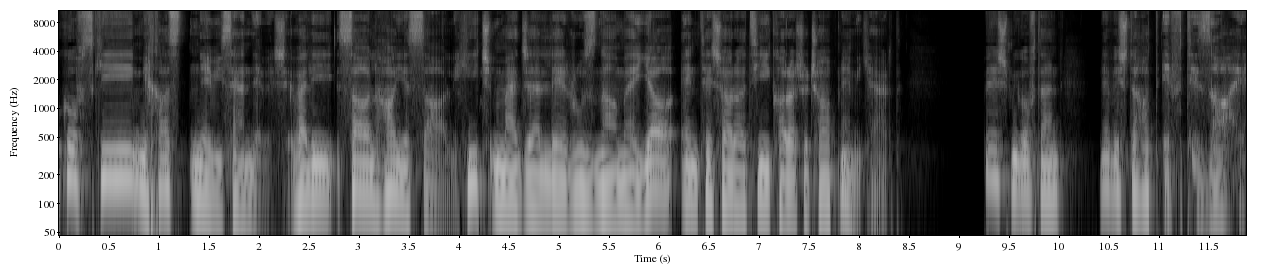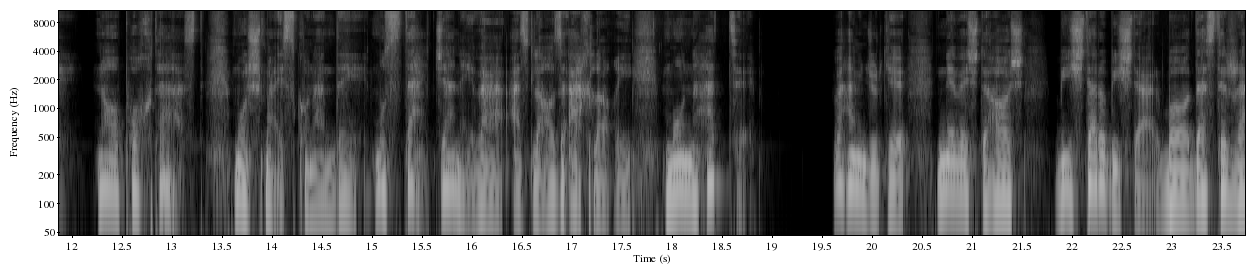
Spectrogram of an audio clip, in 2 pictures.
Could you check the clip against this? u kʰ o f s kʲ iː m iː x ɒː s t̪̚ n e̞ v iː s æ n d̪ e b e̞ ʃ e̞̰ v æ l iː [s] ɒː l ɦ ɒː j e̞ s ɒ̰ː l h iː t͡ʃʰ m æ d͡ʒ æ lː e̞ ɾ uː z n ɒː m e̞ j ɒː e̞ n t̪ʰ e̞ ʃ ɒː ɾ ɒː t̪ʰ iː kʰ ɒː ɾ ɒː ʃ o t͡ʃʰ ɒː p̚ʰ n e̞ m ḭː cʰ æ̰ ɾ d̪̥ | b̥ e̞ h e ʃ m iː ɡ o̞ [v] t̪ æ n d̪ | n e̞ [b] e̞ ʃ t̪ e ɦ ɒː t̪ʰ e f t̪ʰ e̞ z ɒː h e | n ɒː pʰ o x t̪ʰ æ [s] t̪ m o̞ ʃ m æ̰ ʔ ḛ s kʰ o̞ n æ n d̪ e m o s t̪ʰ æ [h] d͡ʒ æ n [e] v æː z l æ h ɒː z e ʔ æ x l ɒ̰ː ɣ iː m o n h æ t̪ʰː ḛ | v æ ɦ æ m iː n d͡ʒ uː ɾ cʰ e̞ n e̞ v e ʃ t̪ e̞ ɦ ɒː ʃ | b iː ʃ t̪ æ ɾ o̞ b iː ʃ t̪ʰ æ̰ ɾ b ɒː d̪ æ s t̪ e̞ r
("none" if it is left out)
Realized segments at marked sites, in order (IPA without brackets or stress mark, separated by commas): s, f, v, s, h, e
